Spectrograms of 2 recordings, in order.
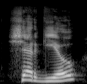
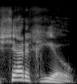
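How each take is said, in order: First: The G sound is said hard. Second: The G sound is said soft. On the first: The speaker calls it wrong. "The correct way to say his name is not, like I said" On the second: The speaker calls it right. "You soften the G"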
